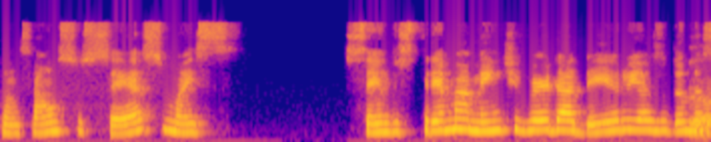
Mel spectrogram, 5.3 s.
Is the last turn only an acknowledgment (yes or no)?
no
